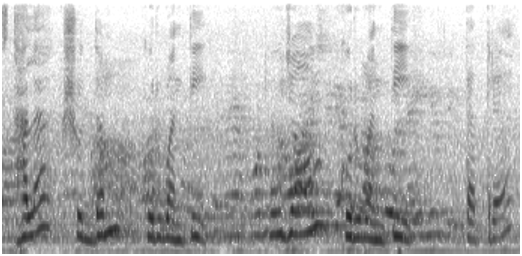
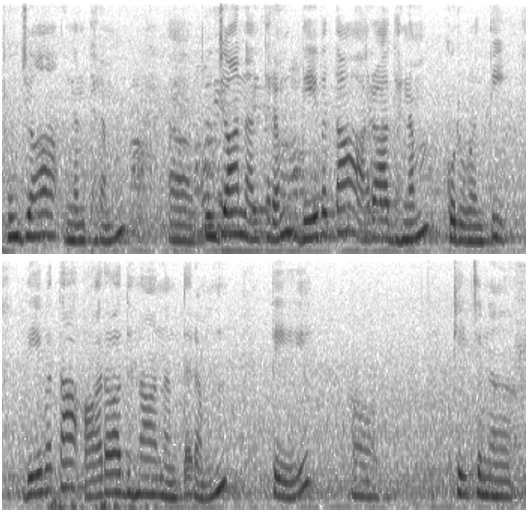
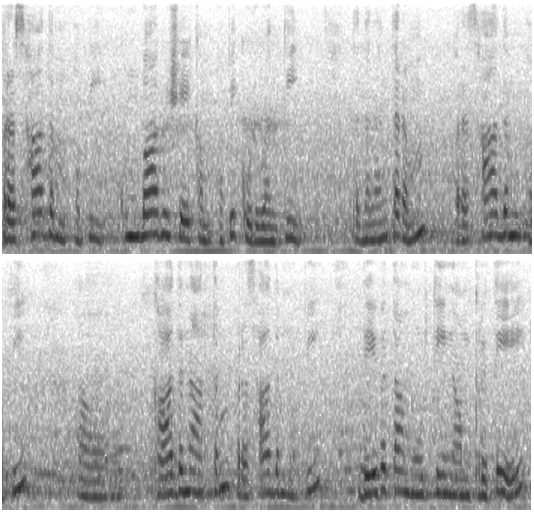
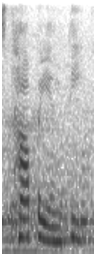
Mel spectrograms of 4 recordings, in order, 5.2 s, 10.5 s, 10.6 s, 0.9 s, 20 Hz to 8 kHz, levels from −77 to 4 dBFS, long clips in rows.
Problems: constant background noise, continuous background conversations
